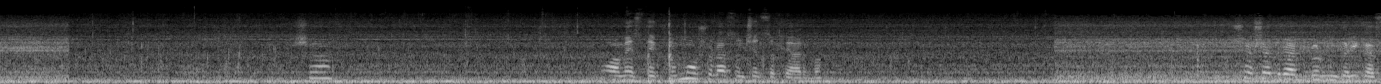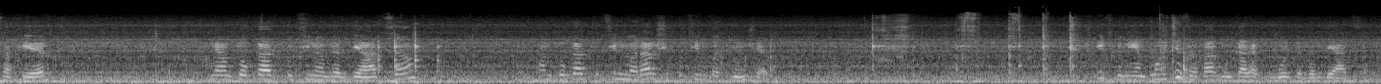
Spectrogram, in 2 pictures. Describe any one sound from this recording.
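A wooden spoon stirs food in a metal pot.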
